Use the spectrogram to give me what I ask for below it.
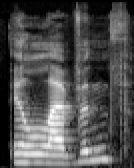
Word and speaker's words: eleventh: In this one, the stress is on the second syllable, le. The first vowel is like a lax I, le. 11th. And the last vowel is a schwa, unstressed. 11th.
